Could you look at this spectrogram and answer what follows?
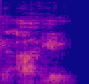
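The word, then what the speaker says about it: I'll: अगर इसको प्रोनाउंसिएशन के हिसाब से बताऊं तो आप बोलोगे आहिल।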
